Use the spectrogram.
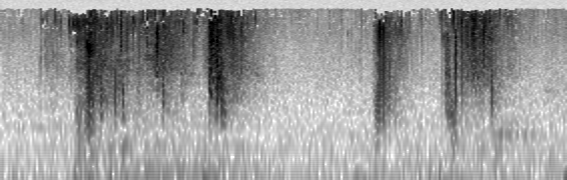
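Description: A natural bath sponge being squeezed about four times at an uneven pace, each squish a soft, wet, crackling burst with fizzy high-pitched detail, fairly quiet, with no voices.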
